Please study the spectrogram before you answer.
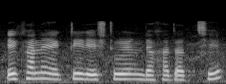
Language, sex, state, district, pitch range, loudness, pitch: Bengali, female, West Bengal, Cooch Behar, 225-255 Hz, -17 LUFS, 245 Hz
